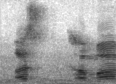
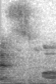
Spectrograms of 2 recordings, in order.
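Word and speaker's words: asthma: में इसे कहते हैं अस्थमा कहते हैं, बट इसका जो सही लफ्ज है एस्मा, प्रोनाउंसिएशन है एस्मा, एस्मा, एस्मा, अस्थमा नहीं है।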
